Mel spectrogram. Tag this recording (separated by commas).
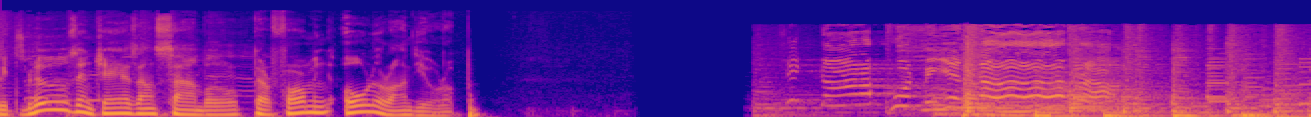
Music, Cymbal, Percussion, Drum, Blues, Drum kit, Musical instrument, Jazz, Snare drum, Speech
